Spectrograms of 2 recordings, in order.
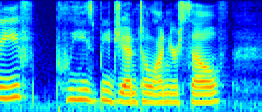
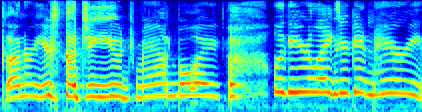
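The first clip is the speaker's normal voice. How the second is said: much higher, sing-song teasing with a laugh; playful teasing; 9 semitones higher than usual. Retold or imitated. Mom teasing her crying teenage son, high playful voice. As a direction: tease him gently to lift his mood.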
